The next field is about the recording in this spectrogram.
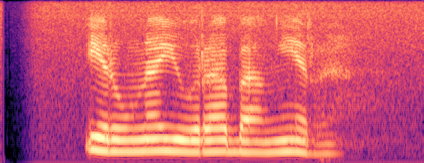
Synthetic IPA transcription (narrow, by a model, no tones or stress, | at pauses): ʔiɾuŋnajuɾabaŋir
